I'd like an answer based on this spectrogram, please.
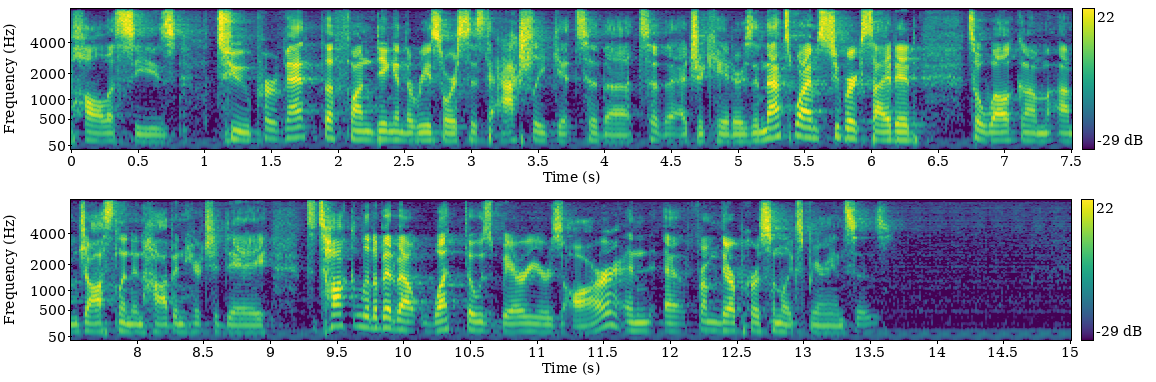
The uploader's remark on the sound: This EDTalk was recorded at Icehouse on November 13th, 2023.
